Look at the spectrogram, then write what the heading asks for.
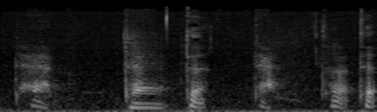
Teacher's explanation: Here in the voicing states, you can find that the air stream doesn't make any kind of vibration in the vocal flaps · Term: voiceless sound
